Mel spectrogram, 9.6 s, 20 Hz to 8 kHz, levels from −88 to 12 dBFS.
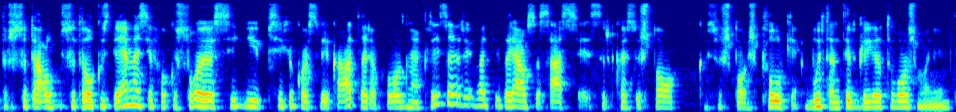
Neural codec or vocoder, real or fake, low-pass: codec, 16 kHz, 8 kbps, FunCodec, trained on LibriTTS, 25 frames a second; fake; 7.2 kHz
